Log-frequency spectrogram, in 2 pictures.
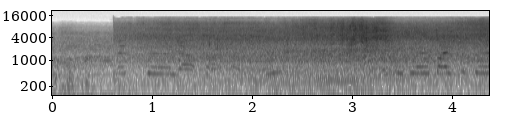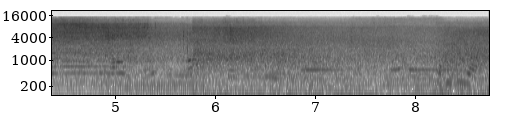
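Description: Street noise on a wet road: a steady hiss of traffic and wind, with the sound changing abruptly about half a second in and again near six seconds.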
